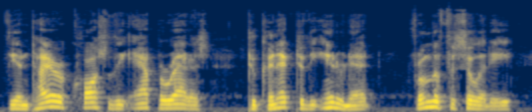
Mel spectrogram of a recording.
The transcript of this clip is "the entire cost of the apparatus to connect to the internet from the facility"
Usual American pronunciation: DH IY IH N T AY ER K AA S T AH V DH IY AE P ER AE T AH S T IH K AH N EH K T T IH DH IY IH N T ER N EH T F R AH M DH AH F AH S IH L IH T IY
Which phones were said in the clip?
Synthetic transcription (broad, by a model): DH IY IH N T AY ER K AA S AH V DH IY AE P ER AE T AH S T IH K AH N EH K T T IH DH IY IH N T ER N EH T F R AH M DH AH F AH S IH L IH T IY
